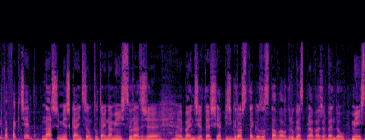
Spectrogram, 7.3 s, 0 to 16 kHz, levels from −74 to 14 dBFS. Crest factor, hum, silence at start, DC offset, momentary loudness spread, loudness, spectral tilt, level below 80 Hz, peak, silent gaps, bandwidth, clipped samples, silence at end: 14 dB; none; 0 s; under 0.1%; 4 LU; -17 LUFS; -4.5 dB/octave; -38 dBFS; -2 dBFS; none; 11.5 kHz; under 0.1%; 0 s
